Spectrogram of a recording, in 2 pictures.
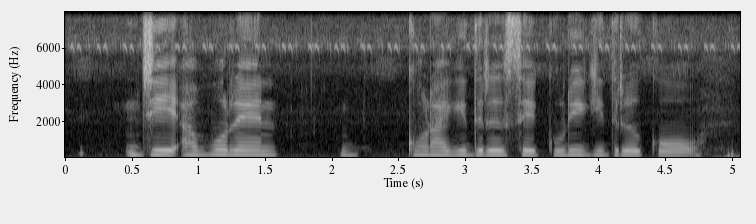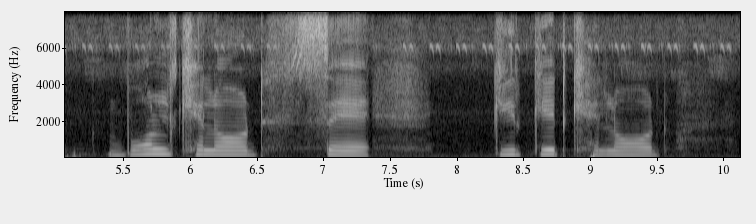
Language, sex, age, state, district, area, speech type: Santali, female, 18-30, West Bengal, Bankura, rural, spontaneous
